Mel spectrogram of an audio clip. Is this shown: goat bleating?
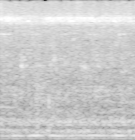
no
